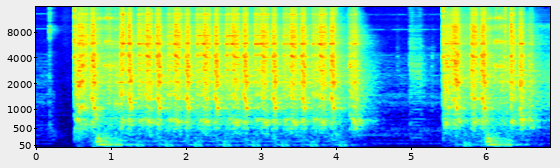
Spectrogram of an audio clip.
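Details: 2005 Suzuki King Quad 700 ATV fitted with an aftermarket Copperhead VDI ECU: starter cranks about four seconds at a steady beat, pauses, cranks again, never catches; ECU maker blames charging system, dash dimming and battery dropping to 8V; stock ECU starts fine.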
